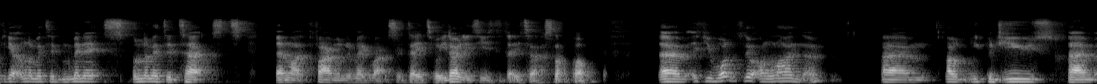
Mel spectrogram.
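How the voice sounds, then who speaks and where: A man walks through a screen-share tutorial in a loose, casual way, dropping "um"s and the odd swear word. His voice sits at a middling pitch. The room around him adds a noticeable echo. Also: darkish tone. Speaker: course instructor.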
